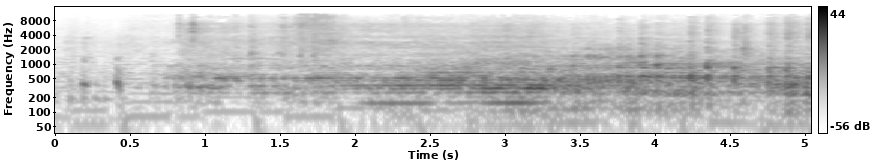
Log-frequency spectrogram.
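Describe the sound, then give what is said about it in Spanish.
A large motorcycle engine revs outside, building from a low rumble into a louder, sustained roar that passes by, with a rough mechanical rattle throughout. “Esa moto, es gigante.”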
